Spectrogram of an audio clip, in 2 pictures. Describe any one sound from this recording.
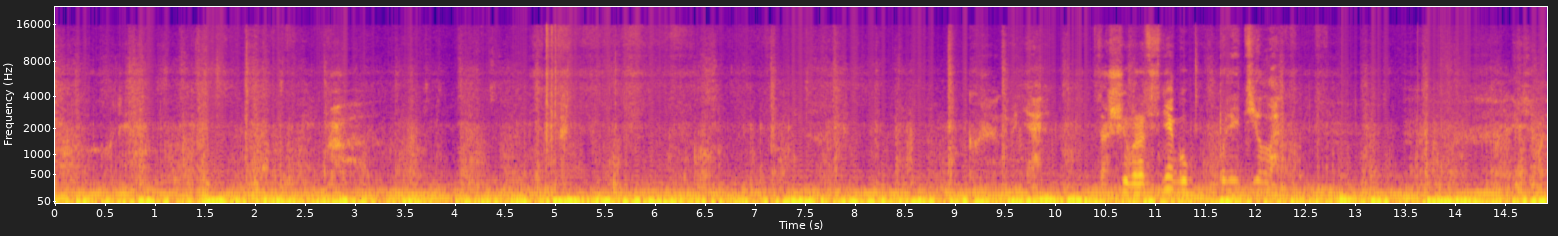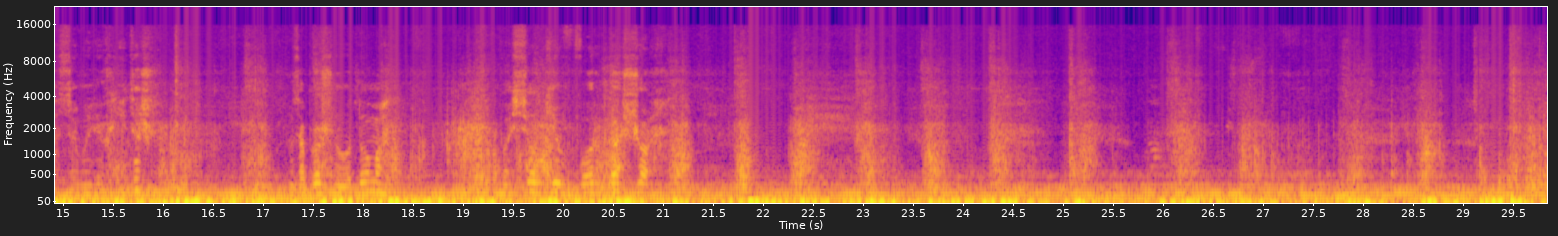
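A man talks with animation, close to the microphone.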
